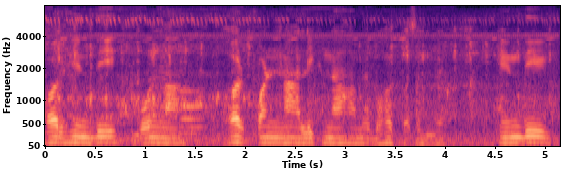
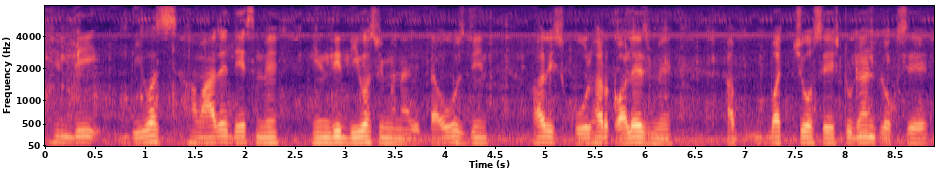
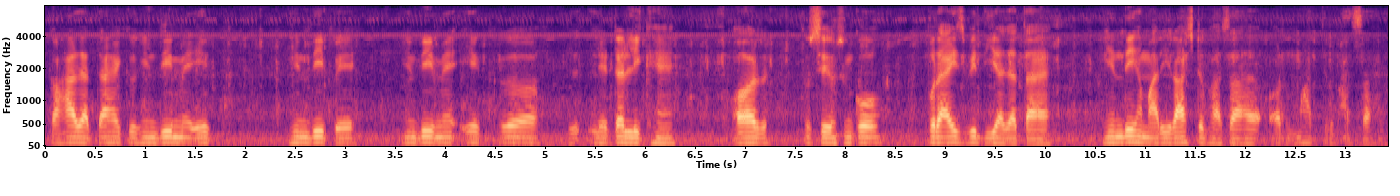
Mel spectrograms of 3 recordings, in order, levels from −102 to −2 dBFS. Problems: constant background noise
